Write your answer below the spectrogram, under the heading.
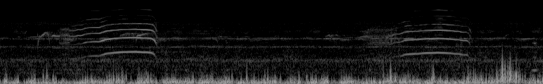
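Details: Juvenile grey-faced buzzard calling over and over at a perched adult, the pair sitting one above the other. Two drawn-out, clear whistled calls, each rising then gently falling, about three seconds apart, over steady low wind rumble.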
